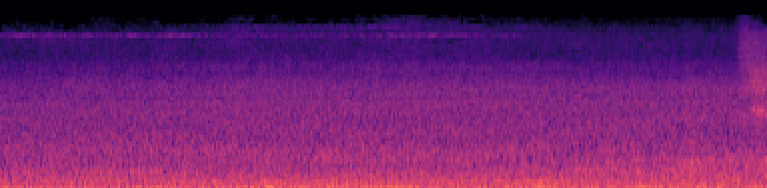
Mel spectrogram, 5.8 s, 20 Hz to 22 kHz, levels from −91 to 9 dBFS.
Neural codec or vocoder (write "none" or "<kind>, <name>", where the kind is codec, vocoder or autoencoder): vocoder, BigVGAN v2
